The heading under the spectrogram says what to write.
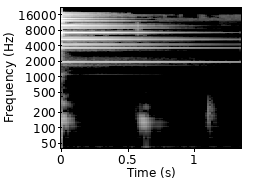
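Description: A single bell is struck once as a 'shame' bell in a Game of Thrones reference, and its bright, ringing tone hangs in the air, slowly fading over the next second with a couple of soft low knocks underneath.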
